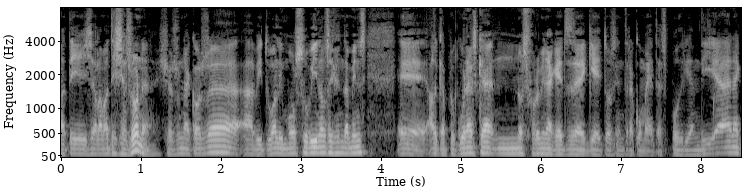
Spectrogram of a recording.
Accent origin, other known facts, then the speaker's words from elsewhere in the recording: Terrassa, Catalonia, Spain; now in Sant Cugat, Spain; aquí a Sant Cugat, jo almenys, que sóc que vinc de fora, que vinc de Terrassa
